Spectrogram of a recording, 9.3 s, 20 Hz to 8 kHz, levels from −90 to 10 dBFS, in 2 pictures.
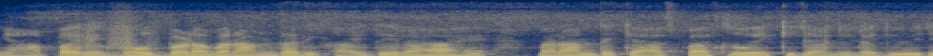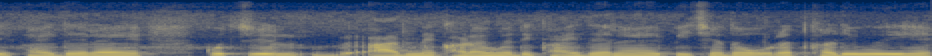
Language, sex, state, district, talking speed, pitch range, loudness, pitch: Hindi, female, Chhattisgarh, Korba, 225 wpm, 175-195 Hz, -16 LUFS, 190 Hz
